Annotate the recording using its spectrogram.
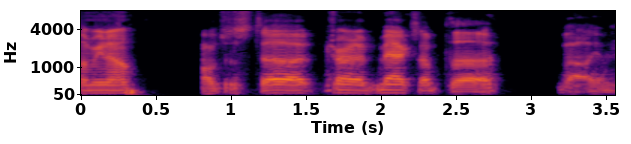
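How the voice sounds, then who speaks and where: The man's tone is bright and sharp, and he speaks at a moderate pace. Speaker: streamer playing a card game. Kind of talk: live stream chat. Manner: hesitant, many filler words; quieter than usual.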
